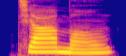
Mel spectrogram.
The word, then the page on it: 加盟: jiā méng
